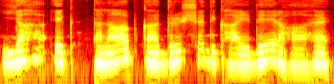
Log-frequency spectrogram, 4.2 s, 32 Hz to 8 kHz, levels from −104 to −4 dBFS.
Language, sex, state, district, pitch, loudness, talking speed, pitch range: Hindi, male, Jharkhand, Ranchi, 125 Hz, -16 LUFS, 130 wpm, 120-140 Hz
